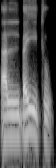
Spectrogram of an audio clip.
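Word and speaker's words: البيت: রাখবো একটু খেয়াল করি যখন বা দিয়ে কোন শব্দ কোন কালিমা শুরু হবে তখন আলিফ লাম যুক্ত হলে আলিফ লামটা উচ্চারিত হয় আমরা কি বলি আলবাইতু আলবাই তো এখানে কিন্তু এই লামটাকে আমরা উচ্চারণ করছি কিন্তু মনে করেন যে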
